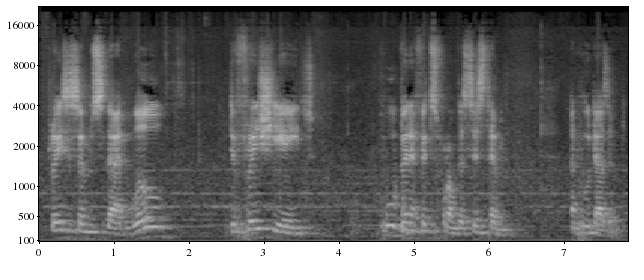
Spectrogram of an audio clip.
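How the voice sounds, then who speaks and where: Slow, halting man speaking in a roomy hall. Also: medium pitch, distant mic. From Somalia. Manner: slow and halting, with many fillers and restarts. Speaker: speaker at a community talk. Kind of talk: public talk. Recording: roomy, off-mic, faint music behind.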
